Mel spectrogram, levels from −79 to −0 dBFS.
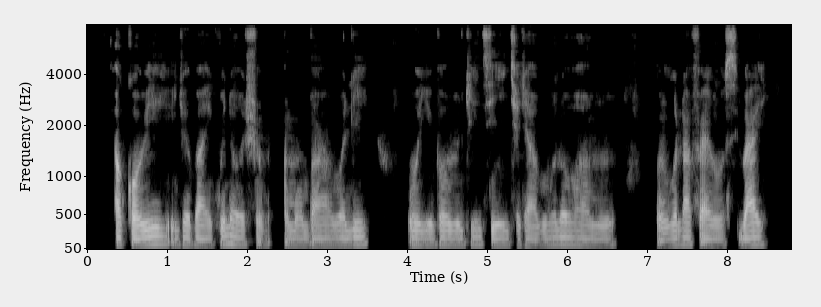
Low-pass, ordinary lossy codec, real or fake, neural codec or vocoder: none; none; real; none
